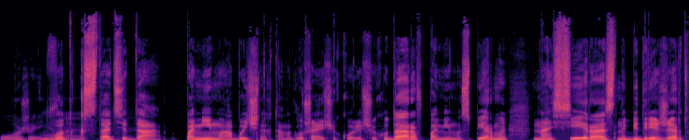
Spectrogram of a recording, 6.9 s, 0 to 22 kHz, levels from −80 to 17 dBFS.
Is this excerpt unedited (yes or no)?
yes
